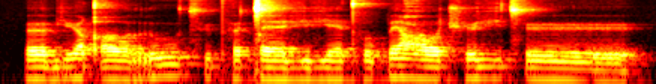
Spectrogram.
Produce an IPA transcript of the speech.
œːbʲøː qʼɔːruː t͡sʰʉpʰœǀɛː vʲœvʲɛːt̪ʰopɛ ʕɔːt͡ʃʰø vʲʉt͡sʼøː

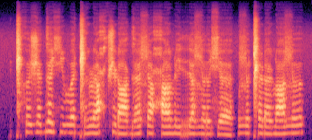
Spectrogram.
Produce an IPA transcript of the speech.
ǁʰɘʒɛɡɛçi βɛɡ͡ǁɛɭɛħ sʲɘɽa ɡɛɬɛ ħaɳi rʲaɮɘɾɘɕɛ | ɮɘǁɛɽɛ ɳaɮɘ

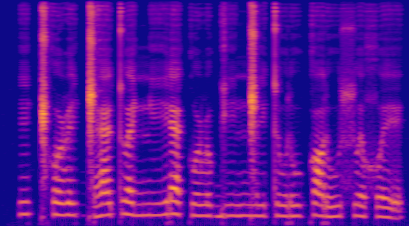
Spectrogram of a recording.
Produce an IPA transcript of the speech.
iǁʰoɭiɡ͡ǁæ tʷæɲiɾæ kuɭuɡi ŋ͡ǁituɾukɒ ɾusʷeχʷe

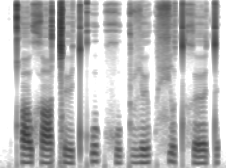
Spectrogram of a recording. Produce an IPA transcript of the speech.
qʰuxɑǀyt kʷʰɛkʷxʷekʷɮykʷ ɕutxøt

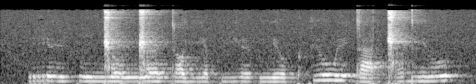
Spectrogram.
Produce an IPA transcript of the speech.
rypiŋ͡ǁo ŋ͡ǁœdɔvʲapvʲø | lʲopkʲuwy daɡ͡ǁɔd lʲu

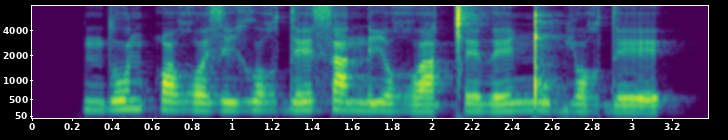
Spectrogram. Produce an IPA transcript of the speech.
ndonqʷɛʁʷezi ɣuʁde sanɾi ʁʷa ǀeðeŋ͡ǃubjoʁ de

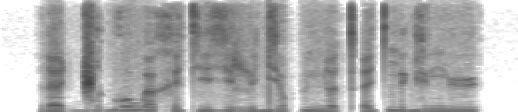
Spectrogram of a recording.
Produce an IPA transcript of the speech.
ɾɛɡ͡ǁɵ ɡowœxɛtʲ ɛzʲœɮy dʲɔpyɲœ tʼɛtʲŋœɡʲœ ŋy

